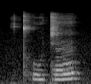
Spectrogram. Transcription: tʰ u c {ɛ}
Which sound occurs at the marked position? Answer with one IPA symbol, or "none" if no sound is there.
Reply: ɛ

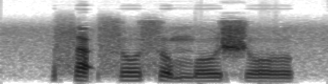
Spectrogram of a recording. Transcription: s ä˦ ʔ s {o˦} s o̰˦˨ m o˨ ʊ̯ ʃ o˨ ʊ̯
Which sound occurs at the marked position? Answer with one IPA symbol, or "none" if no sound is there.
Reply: o˦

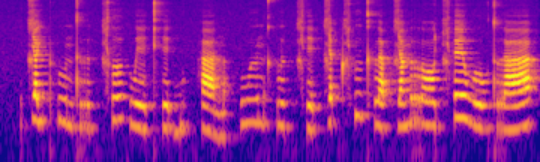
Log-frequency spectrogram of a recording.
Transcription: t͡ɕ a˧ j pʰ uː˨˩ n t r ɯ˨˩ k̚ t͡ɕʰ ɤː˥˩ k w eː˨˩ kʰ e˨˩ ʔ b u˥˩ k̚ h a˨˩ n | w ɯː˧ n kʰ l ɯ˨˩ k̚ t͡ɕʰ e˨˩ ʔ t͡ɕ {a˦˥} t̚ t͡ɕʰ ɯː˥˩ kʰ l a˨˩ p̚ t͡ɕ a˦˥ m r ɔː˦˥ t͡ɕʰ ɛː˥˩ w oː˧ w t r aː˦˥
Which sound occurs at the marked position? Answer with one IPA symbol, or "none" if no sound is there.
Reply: a˥˩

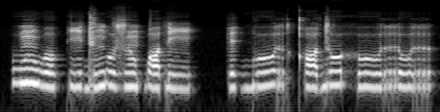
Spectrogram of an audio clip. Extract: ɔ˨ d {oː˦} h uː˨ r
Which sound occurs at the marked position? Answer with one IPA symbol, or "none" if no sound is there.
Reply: uː˦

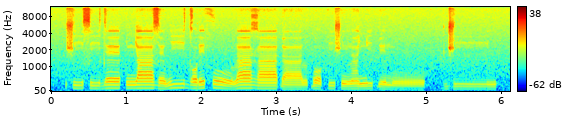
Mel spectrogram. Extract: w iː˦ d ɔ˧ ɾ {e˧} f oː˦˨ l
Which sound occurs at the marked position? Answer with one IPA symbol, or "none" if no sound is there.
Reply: e˦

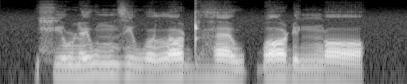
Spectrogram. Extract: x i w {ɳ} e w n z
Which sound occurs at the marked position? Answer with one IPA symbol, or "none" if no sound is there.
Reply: ɳ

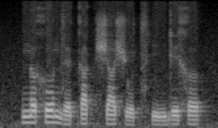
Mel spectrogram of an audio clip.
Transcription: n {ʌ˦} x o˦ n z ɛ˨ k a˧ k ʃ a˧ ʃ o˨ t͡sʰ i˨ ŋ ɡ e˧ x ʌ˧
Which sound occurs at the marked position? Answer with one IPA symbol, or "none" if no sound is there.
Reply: ʌ˦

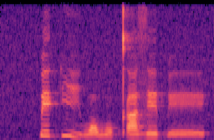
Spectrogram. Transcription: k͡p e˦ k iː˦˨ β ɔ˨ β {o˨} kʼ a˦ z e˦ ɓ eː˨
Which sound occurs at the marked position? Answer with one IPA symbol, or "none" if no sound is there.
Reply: o˨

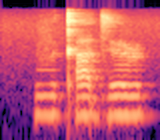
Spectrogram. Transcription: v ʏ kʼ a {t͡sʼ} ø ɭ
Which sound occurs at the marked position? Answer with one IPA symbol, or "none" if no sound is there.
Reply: d͡z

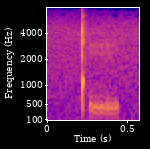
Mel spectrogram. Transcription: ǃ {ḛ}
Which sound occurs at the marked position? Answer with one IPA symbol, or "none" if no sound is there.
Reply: ḛ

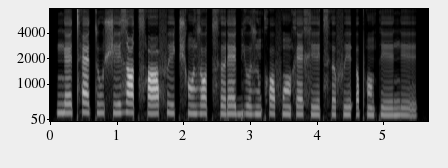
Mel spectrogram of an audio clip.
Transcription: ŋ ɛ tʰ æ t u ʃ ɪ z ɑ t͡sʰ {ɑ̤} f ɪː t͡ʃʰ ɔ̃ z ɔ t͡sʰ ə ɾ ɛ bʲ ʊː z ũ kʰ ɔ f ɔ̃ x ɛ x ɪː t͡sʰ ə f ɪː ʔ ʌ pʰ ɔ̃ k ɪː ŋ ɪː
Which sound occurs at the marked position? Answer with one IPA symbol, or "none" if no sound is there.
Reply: ɑ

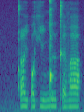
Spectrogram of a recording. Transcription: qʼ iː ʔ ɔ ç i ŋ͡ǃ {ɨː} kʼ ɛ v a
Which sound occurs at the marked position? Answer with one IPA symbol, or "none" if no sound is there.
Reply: ɨː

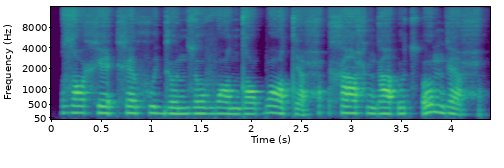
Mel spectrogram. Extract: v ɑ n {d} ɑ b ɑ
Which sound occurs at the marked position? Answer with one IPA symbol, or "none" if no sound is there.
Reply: d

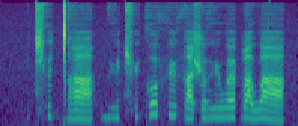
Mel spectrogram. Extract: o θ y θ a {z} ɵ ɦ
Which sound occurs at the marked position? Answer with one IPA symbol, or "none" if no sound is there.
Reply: ʃ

